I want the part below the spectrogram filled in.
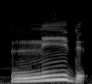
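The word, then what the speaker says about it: knead: नीड, के बाद एन आया है, आप देख सकते हैं स्पष्ट, के बाद क्या आया है, एन आया है। और जब के बाद एन आएगा तो के साइलेंट हो जाएगा।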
